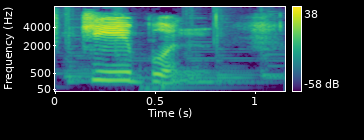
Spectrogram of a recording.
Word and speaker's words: 기분: 360 gun again it's kibun this pronounced as a two syllable word the first syllable is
